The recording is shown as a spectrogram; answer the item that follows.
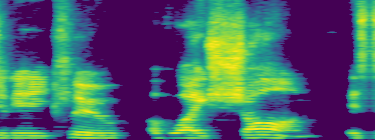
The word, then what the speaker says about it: Sean: This kind of gives you the clue of why Sean is pronounced like that, because SE tells you it has to be pronounced like a sh.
